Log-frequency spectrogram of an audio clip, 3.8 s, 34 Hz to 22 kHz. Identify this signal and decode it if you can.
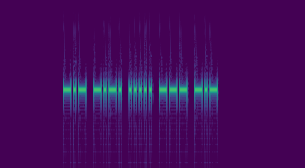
Morse code, heard as a keyed tone, about 35 wpm, 700 Hz. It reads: KC5OK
